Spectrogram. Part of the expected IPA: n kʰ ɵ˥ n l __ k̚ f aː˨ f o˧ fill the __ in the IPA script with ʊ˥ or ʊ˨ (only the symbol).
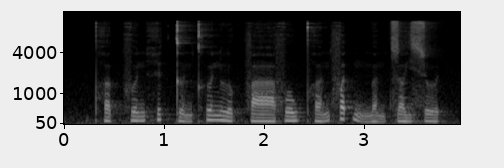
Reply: ʊ˨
